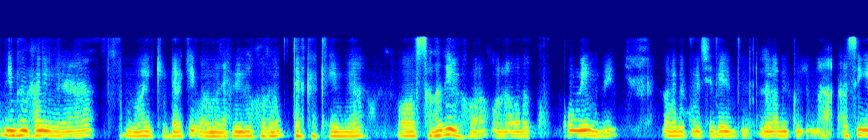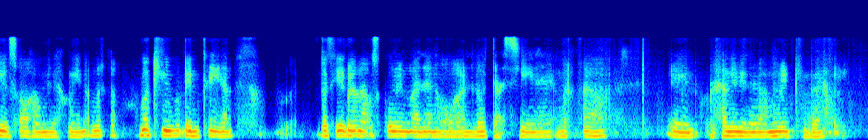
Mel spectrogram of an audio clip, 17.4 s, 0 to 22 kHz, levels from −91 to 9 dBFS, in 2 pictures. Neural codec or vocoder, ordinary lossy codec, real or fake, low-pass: codec, 16 kHz, 1 kbps, FreqCodec, smaller model; none; fake; 7.2 kHz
